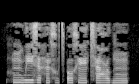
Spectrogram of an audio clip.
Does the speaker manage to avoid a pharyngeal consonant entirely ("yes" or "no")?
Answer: no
